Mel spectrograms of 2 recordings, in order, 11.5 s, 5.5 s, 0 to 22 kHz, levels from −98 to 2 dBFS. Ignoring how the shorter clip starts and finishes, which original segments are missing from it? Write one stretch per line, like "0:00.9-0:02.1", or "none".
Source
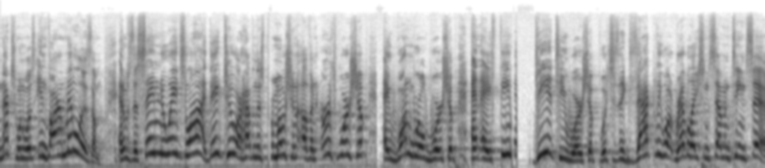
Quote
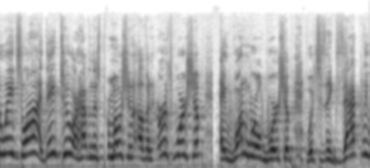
0:07.0-0:09.0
